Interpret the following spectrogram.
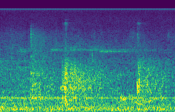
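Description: A table tennis ball knocking sharply three times on table or bat, two knocks about half a second apart, then a third a second later.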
